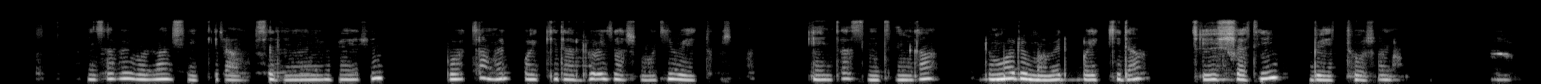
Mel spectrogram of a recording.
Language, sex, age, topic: Gamo, female, 25-35, government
